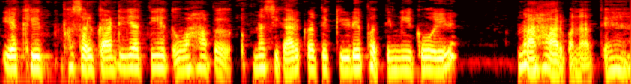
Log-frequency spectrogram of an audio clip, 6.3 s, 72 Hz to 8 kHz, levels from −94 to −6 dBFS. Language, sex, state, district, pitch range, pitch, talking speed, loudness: Hindi, female, Uttar Pradesh, Gorakhpur, 160-180 Hz, 170 Hz, 170 wpm, -17 LUFS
